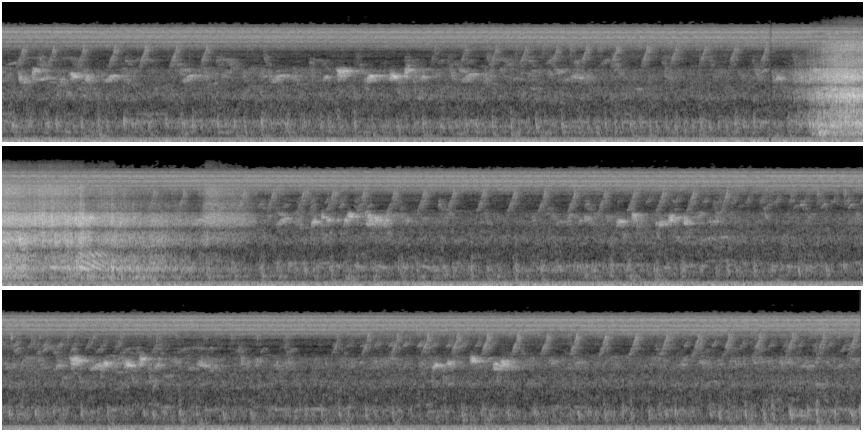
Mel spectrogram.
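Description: Nature ambience of insects and birds: a steady high insect buzz with a fast, even pulsing trill, and short bird chirps every few seconds. About ten seconds in, a louder rushing sound lasts two or three seconds.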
